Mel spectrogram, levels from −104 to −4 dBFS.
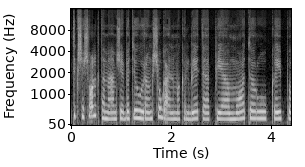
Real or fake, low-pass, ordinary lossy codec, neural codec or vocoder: real; 14.4 kHz; Opus, 16 kbps; none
